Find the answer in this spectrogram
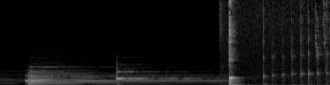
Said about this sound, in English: Just cracked open a bottle of a Passamento. Whenever I see it on the shelf, I've always got to grab a bottle. It's a bit expensive, but it's so good. It's got like a nice wax top as well.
